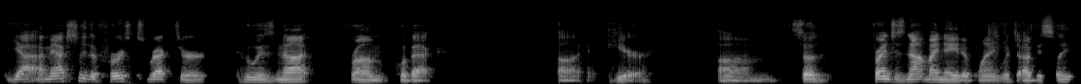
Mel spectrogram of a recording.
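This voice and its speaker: An American man, a middle-aged priest, giving earnest, gentle interview answers and listing ideas in long chains. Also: lowish voice, slow pace. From United States. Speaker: priest and rector, interview guest.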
